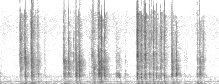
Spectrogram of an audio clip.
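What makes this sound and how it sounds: A backlit mechanical keyboard with white and teal plastic keycaps is typed on rapidly with the fingertips. Bursts of crisp, clicky key presses come in quick irregular clusters, each with a short bright clack over a dull low thump and almost no ring.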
